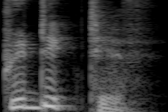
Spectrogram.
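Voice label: "predictive", English, British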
